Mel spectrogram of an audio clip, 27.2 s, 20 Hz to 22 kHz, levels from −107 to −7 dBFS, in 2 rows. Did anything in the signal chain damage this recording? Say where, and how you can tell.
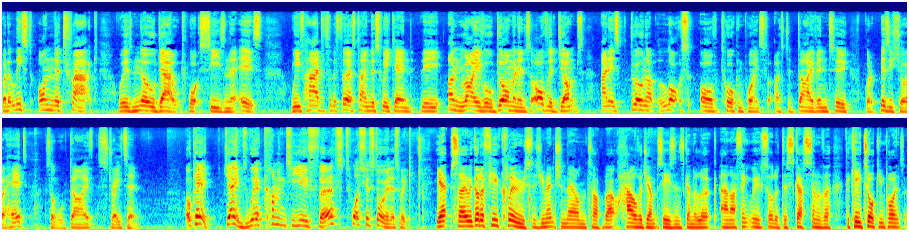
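No, I can hear no point in the chain, from capture through to playback, where the signal was damaged.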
